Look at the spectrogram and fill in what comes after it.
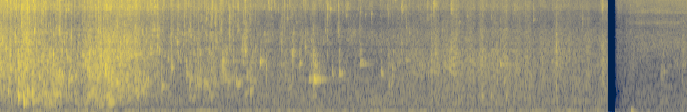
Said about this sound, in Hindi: अब इन पत्तों को धो लेते हैं।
